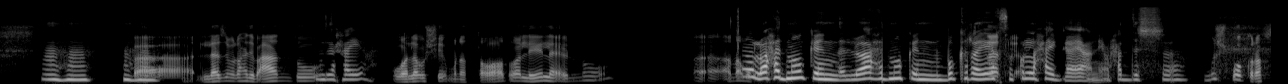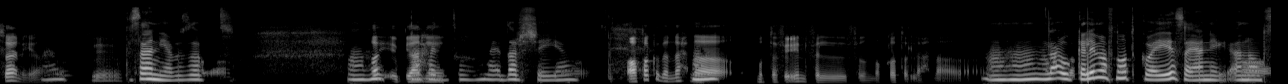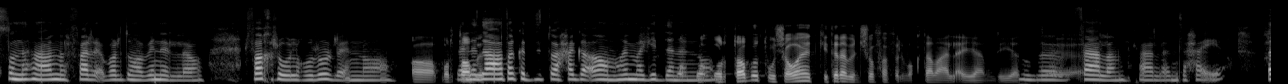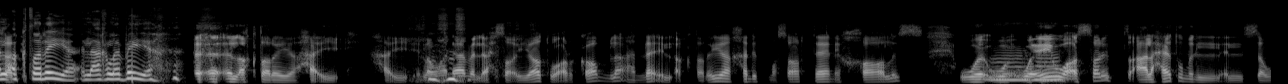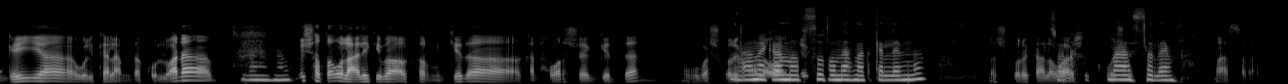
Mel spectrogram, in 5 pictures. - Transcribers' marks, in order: tapping; chuckle; chuckle; unintelligible speech
- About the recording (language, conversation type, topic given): Arabic, unstructured, إيه اللي بيخليك تحس إنك فخور بنفسك؟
